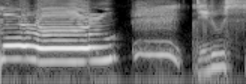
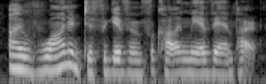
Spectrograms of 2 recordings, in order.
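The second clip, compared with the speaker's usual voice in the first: ordinary delivery, nothing marked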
